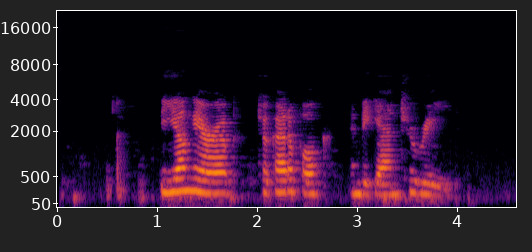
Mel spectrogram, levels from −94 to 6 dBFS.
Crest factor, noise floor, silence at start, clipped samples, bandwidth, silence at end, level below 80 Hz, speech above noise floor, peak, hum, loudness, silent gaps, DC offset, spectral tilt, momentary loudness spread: 18 dB; -66 dBFS; 0.15 s; under 0.1%; 4.5 kHz; 0.65 s; -70 dBFS; 40 dB; -10 dBFS; none; -27 LUFS; none; under 0.1%; -9 dB/octave; 15 LU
